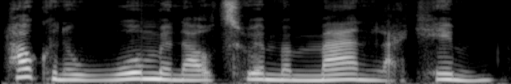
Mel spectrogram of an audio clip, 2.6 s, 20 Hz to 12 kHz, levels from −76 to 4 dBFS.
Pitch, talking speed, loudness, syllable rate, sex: 215 Hz, 210 wpm, -16 LUFS, 4.5 syllables/s, female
